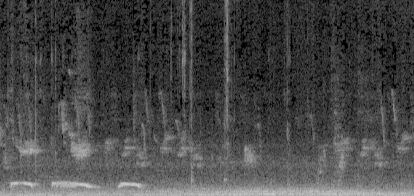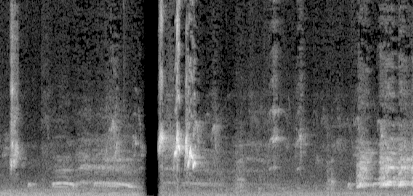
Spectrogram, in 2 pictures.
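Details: Red-whiskered bulbul kept as a cage bird, singing its song phrasing: a sharp, loud cluster of bright warbled notes after a short gap, while a dove-like bird coos low and repeatedly and a harsher bird call ends the recording.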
